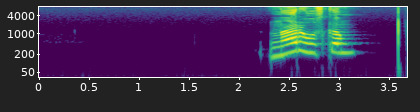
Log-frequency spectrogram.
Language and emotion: Russian, positive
